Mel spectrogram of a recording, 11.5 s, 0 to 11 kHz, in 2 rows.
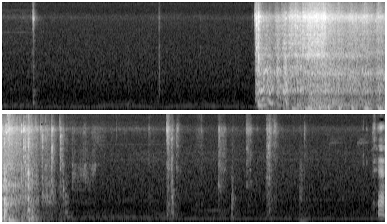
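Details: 1986 Pontiac Fiero 3.4 L with used original 2.8 L injectors refitted and a Holley 512-501 adjustable fuel pressure regulator; fuel pressure about 58 psi, firing order correct, all vacuum lines connected. The starter spins about 2.5 seconds without firing; crank, no start.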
